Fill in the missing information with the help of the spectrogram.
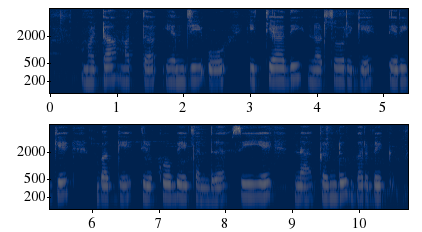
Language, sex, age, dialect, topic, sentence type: Kannada, female, 31-35, Dharwad Kannada, banking, statement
